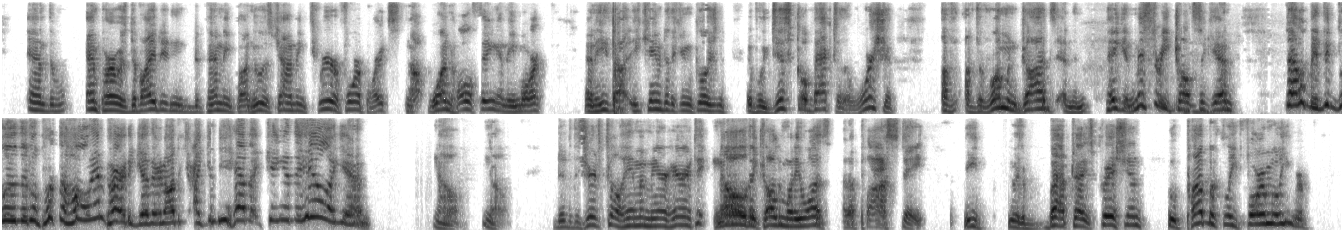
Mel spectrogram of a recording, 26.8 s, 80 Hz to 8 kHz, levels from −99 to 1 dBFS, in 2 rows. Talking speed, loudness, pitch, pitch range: 220 wpm, -18 LUFS, 215 Hz, 190-280 Hz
